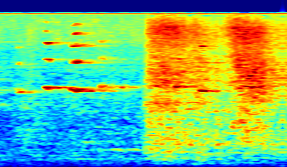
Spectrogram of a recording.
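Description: Chalk writing on a blackboard: a few short, high squeaks in the first second, then about a second of louder scratching strokes.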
